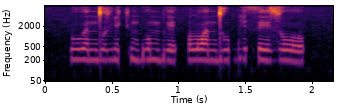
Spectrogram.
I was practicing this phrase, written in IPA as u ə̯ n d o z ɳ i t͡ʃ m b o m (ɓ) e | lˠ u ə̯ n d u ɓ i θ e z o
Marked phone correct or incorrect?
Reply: incorrect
